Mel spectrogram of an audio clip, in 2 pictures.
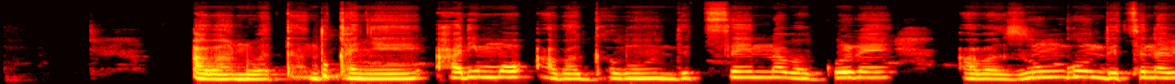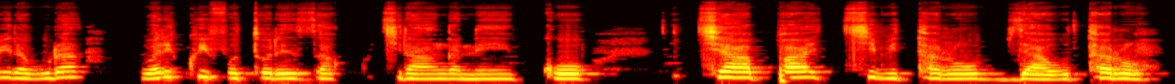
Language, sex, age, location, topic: Kinyarwanda, female, 25-35, Kigali, health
